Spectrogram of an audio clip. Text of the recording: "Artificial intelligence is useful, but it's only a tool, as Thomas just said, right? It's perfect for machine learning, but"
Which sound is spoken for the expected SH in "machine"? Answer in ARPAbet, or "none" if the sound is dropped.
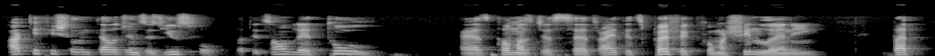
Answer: SH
